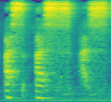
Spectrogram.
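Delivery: soft, hissed S running on in "as"; continuous final S. Shown as a demonstration. Teacher contrasting open endings with closed T, S sustained in "as". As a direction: let the S of "as" flow on, unstopped. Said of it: "Dare-diretso".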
